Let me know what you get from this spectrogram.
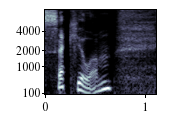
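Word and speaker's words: saeculum: AE c luu m which in English is pronounced seculum it's traditionally understood to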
